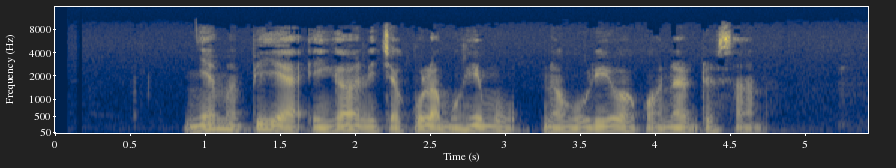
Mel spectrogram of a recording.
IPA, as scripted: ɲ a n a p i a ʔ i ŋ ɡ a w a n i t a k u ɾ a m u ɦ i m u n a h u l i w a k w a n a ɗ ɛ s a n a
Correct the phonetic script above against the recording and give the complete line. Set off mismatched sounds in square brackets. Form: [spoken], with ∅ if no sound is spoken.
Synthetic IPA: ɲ a [m] a p i a ʔ i ŋ ɡ a w a n i [t͡ʃ] a k u [l] a m u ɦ i m u n a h u l i w a k w a n a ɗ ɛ s a n a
